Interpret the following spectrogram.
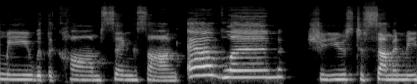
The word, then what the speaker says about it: Evelyn: with the calm sing-song, "Evelyn!" She used to summon me to supper every night, the first syllable accented and extended before dropping into a short, lower-toned chirrup at the end, a secret call between hen and chick.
